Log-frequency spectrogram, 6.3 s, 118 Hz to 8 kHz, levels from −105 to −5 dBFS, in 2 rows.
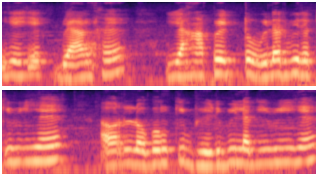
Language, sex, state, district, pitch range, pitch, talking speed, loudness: Hindi, female, Maharashtra, Gondia, 190-220 Hz, 205 Hz, 210 wpm, -16 LUFS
